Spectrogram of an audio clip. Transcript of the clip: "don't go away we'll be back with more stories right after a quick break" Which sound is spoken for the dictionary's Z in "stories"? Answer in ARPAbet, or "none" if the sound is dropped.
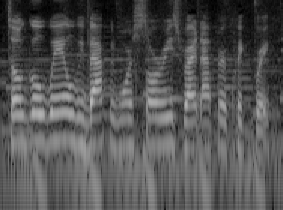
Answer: Z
